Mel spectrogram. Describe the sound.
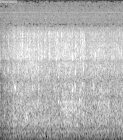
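Water flows steadily through a channel in an underground cavern, a faint, continuous rushing and trickling with soft bubbling, unbroken for the whole stretch.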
